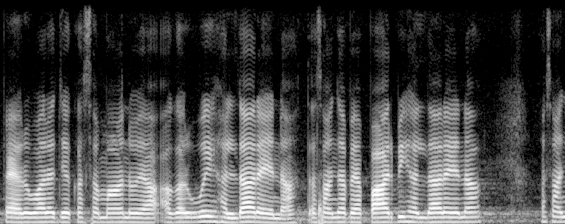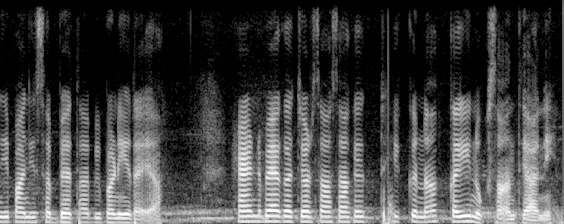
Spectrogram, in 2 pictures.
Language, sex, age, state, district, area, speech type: Sindhi, female, 45-60, Delhi, South Delhi, urban, spontaneous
